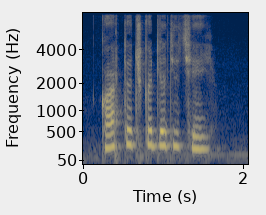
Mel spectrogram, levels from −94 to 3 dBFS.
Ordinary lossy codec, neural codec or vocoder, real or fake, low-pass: none; codec, 16 kHz, 4 kbps, FunCodec, trained on LibriTTS, 50 frames a second; fake; none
